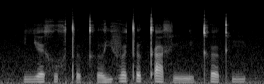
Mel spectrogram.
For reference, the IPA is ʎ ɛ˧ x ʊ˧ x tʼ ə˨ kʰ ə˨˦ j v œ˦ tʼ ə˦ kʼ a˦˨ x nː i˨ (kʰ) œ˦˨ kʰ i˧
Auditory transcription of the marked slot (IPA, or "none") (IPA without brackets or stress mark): kʰ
